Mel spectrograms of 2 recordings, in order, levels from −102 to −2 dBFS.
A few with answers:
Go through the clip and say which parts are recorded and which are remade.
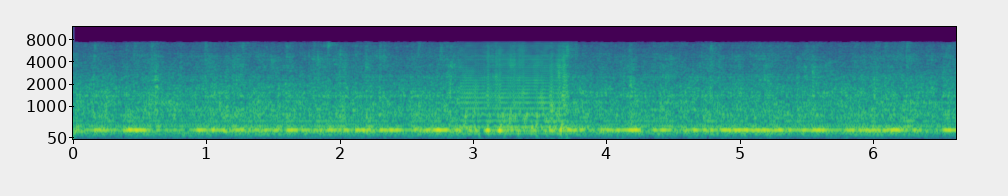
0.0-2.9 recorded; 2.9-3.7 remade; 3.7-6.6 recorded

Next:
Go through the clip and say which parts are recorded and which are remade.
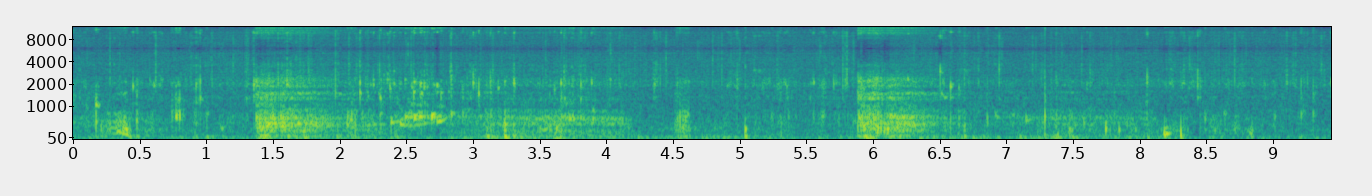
0.0-2.0 remade; 2.0-3.7 recorded; 3.7-7.0 remade; 7.0-7.9 recorded; 7.9-9.4 remade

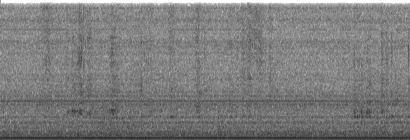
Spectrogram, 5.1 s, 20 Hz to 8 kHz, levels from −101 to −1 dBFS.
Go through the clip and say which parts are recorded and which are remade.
0.0-5.1 recorded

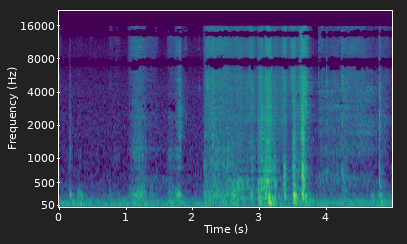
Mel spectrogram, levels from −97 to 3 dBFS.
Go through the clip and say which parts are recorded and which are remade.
0.0-2.7 recorded; 2.7-3.7 remade; 3.7-5.0 recorded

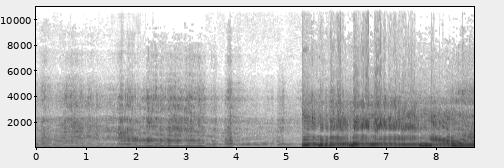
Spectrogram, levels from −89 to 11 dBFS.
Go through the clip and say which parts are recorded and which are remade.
0.0-1.5 recorded; 1.5-2.1 remade; 2.1-8.8 recorded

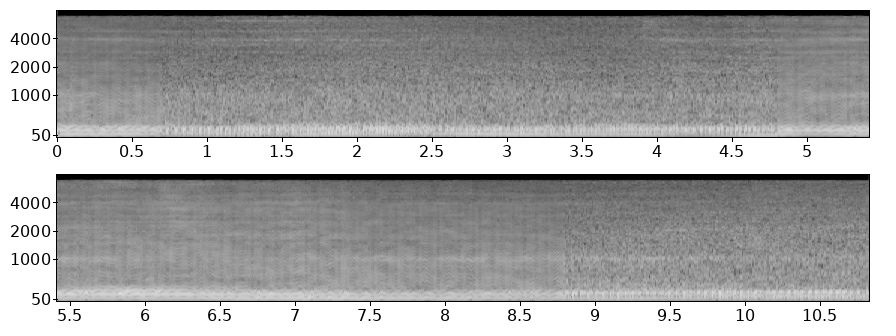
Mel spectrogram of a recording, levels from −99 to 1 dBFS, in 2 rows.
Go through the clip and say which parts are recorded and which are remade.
0.0-0.7 remade; 0.7-4.8 recorded; 4.8-8.8 remade; 8.8-10.8 recorded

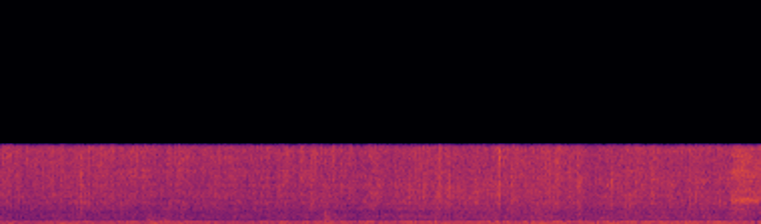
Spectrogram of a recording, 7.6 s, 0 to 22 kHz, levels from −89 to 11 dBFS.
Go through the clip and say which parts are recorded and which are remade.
0.0-7.6 recorded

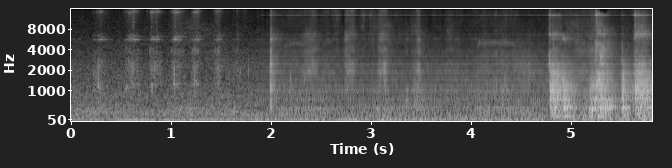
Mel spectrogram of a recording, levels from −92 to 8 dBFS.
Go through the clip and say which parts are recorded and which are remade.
0.0-1.9 recorded; 1.9-5.8 remade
